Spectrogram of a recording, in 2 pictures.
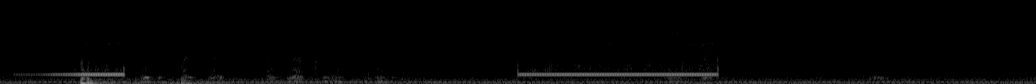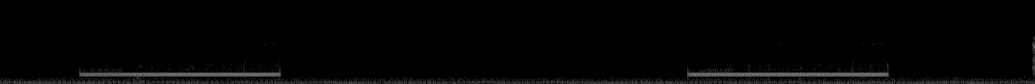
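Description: A phone call to a senator's Washington, D.C. office: a few quick dialing tones, then a ringback tone sounding three times at a steady pace, each ring about two seconds long with long gaps between them.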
